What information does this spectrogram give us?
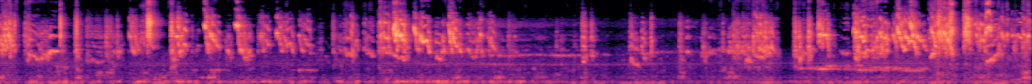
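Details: Budgies giving happy chatter to encourage others to sing: bursts of rapid squeaky and grating notes, a quieter stretch midway with a few thin whistles, then dense warbling again over a low hum.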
